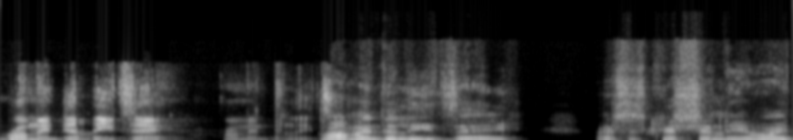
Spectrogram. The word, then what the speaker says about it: Dolidze: Roman Dolidze.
